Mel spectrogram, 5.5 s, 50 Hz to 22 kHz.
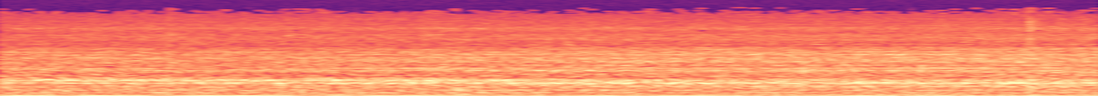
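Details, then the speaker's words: Used PS4 Pro, no disc inserted; steady, heavy jet-like whooshing roar from the fan, a little hard drive noise; loud console fan noise before cleaning dust and replacing thermal paste. "So loud. Loud. There's no disc in there. It's just the fan, I guess. A little bit of the hard drive. Way too loud."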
